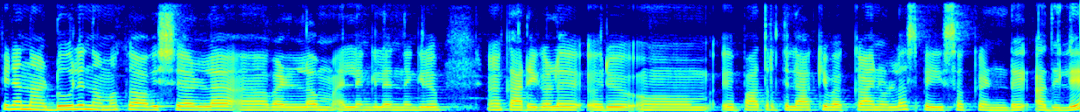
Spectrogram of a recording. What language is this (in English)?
Malayalam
